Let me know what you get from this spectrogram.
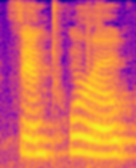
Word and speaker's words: Santoro: And she also has the Susan Santoro team.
